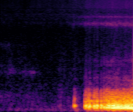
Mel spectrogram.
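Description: About a second of silence, then a faint click and a man's low, drawn-out hum, a thoughtful 'mmm' before he answers a question.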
